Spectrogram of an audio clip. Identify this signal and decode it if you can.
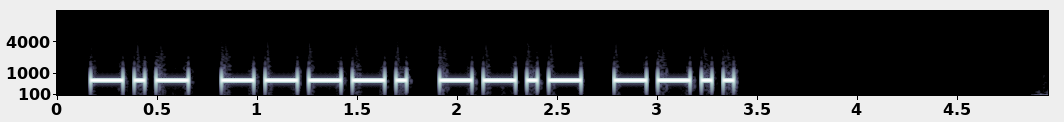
Morse code, heard as a keyed tone, about 26 wpm, 700 Hz. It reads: K9QZ
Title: Speed Racing - USA 1x2 Call Signs 22wpm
